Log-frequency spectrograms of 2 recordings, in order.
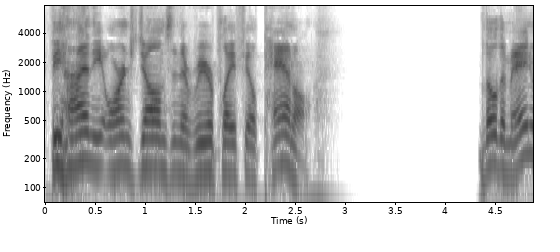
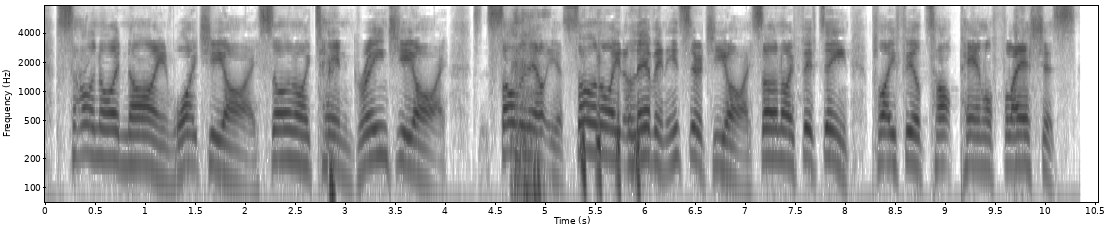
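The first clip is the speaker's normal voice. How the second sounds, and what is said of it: Put-on Australian accent. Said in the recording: “you got to do it in the Australian accent ... I'll drop the accent”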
